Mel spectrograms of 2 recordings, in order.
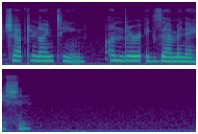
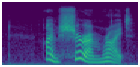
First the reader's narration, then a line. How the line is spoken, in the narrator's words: he exclaimed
